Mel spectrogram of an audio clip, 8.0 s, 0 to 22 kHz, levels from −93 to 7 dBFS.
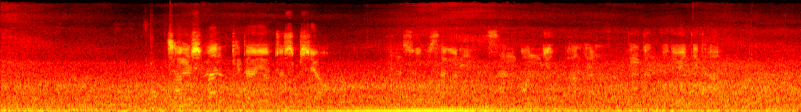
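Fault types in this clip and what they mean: No technical faults are present: the signal stays continuous and stable throughout, with no audible disturbance in the recording path.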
